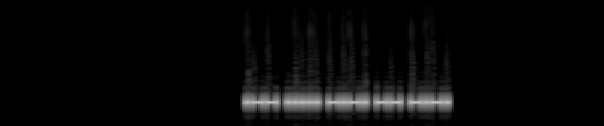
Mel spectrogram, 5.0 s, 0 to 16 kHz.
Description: Morse code, heard as a keyed tone, about 42 wpm, 700 Hz. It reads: W5CMC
